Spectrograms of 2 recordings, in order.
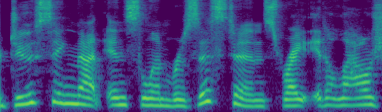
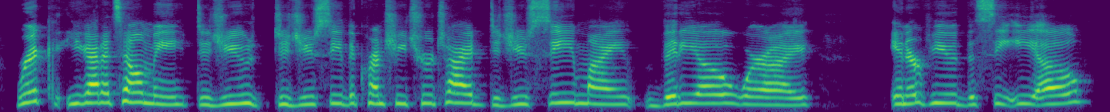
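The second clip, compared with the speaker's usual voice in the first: worked-up, insistent, eager, urgent tone; 4 semitones higher than usual. Speaker calls out to Rick about his video, yelling. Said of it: "I don't know why I'm yelling".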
